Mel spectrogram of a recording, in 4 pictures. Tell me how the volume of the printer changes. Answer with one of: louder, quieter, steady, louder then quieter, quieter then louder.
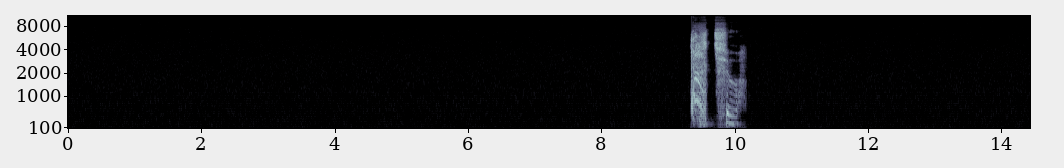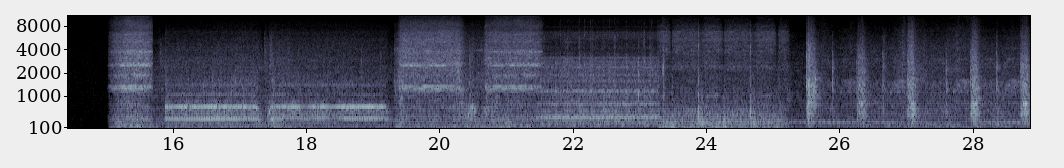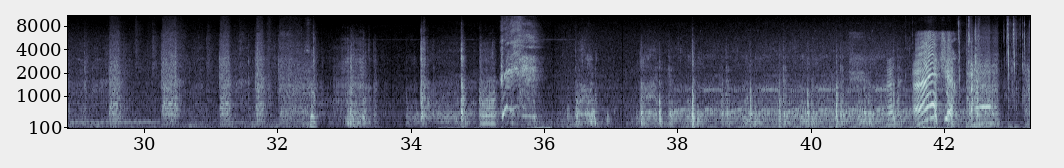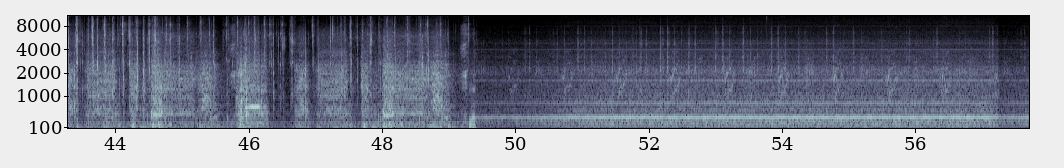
louder.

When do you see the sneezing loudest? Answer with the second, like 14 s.
42 s.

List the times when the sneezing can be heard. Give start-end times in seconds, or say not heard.
9.3-10.1, 34.4-36.1, 40.6-42.2.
